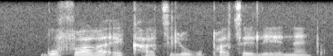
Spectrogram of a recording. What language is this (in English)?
Swati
